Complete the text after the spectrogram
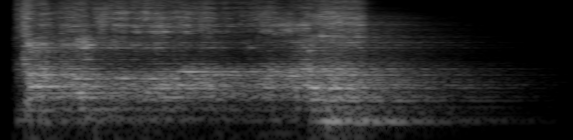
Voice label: Death Crewmen, Battle Barks; Dialog; Warframe; Corpus Crewmen; Crewman C

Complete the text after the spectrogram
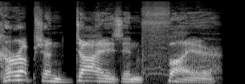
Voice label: Crew Gun Kill Fighter, Male, en; Warframe; Railjack Crew; Arbiters Hexis

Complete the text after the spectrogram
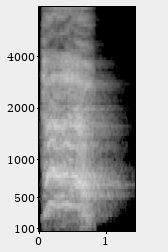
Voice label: Attack Heavy, Soldier Female; Battle; Barks; Dialog; Sinecure Soldier Female A

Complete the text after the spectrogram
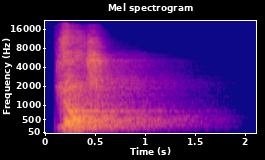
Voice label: Surprised, Battle Barks

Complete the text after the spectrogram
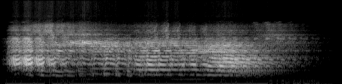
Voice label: Campsite Announcement; Warframe; Tau

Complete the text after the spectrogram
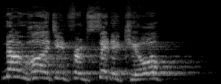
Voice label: Sight Lost Shout Soldier Mace Agent Female

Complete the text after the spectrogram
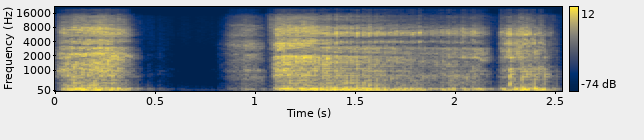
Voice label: Idle Grineer Wolf, en; Battle Barks

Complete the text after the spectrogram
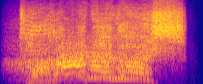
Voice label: Attack, en; Zariman Wraith

